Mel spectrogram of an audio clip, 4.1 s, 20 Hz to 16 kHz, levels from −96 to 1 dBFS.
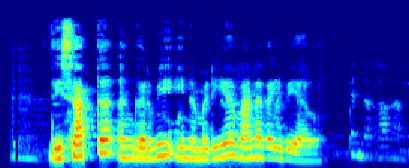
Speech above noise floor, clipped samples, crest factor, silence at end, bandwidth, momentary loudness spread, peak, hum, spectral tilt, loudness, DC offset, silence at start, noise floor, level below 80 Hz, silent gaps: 34 dB; under 0.1%; 22 dB; 0.9 s; 11.5 kHz; 10 LU; -6 dBFS; none; -5 dB/octave; -27 LUFS; under 0.1%; 0.5 s; -61 dBFS; -82 dBFS; none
